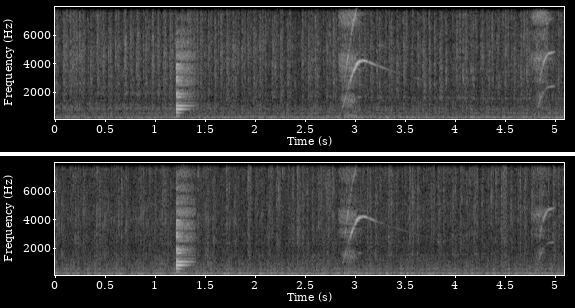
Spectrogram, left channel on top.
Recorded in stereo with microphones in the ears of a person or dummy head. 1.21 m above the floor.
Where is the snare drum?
5° right (ahead or behind).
